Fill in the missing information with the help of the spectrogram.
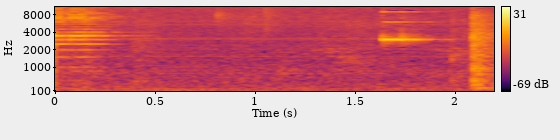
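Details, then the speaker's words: Brief high electronic beep then a click from an Accu-Chek Inform hospital glucometer confirming a barcode scan of the operator ID badge: normal device signal. "The operator ID for everybody, you can enter it manually, or you can use the barcode on the front of your badge and hit the scan button,"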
